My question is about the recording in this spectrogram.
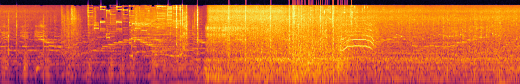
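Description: Cartoon background music, then about four seconds in a sudden loud rush of water as a dam bursts, loudest a couple of seconds later and carrying on as a steady gush.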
